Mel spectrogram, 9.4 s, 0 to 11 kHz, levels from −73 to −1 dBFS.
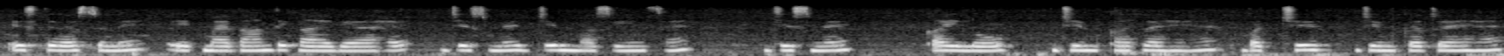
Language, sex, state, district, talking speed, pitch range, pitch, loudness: Hindi, female, Chhattisgarh, Balrampur, 140 wpm, 230-250 Hz, 240 Hz, -14 LUFS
